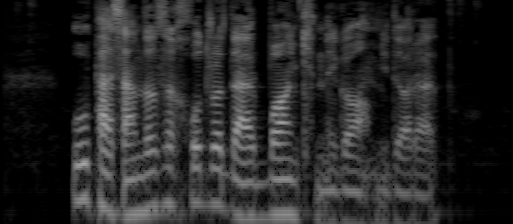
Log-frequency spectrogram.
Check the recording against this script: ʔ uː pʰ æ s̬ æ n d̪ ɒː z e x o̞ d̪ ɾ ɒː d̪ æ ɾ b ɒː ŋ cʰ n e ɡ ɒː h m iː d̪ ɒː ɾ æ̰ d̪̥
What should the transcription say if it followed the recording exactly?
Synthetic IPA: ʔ uː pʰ æ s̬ æ n d̪ ɒː z e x o̞ d̪ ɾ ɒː d̪ æ ɾ b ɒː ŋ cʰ n e ɡ ɒː h m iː d̪ ɒː ɾ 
